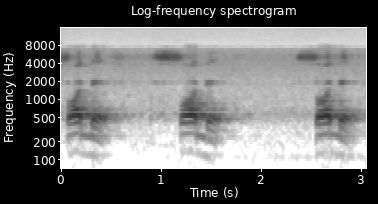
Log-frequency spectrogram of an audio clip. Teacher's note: huruf dal ini jangan lupa memantul atau qalqalah. Jadi shad shaod shaod qalqalehnya sugro di tengah-tengah. · huruf dal ini jangan lupa memantul atau kol-kolah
